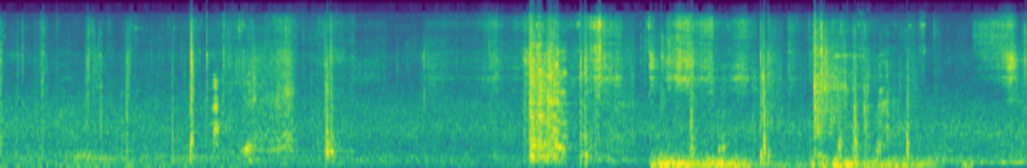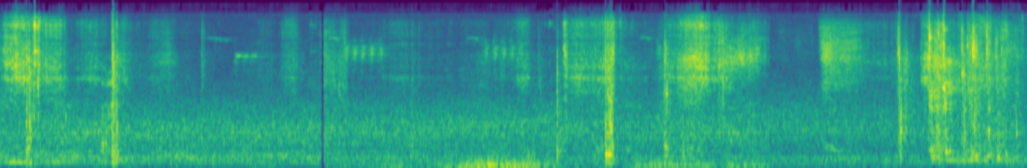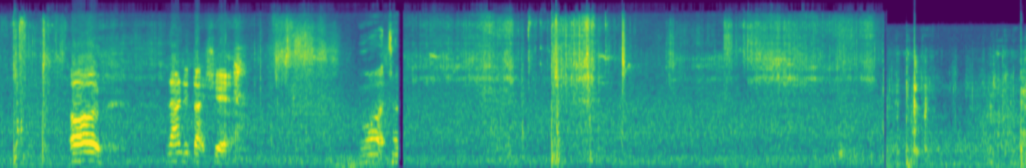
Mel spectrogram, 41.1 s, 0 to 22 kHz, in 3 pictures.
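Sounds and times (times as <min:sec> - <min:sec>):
bike knocking and clanking on ground: 0:00.0 - 0:03.4, 0:04.2 - 0:04.7, 0:07.0 - 0:12.6, 0:13.4 - 0:15.5, 0:20.8 - 0:23.4, 0:25.6 - 0:28.7, 0:33.0 - 0:41.0
bike tyres rolling on concrete: 0:00.0 - 0:41.0.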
